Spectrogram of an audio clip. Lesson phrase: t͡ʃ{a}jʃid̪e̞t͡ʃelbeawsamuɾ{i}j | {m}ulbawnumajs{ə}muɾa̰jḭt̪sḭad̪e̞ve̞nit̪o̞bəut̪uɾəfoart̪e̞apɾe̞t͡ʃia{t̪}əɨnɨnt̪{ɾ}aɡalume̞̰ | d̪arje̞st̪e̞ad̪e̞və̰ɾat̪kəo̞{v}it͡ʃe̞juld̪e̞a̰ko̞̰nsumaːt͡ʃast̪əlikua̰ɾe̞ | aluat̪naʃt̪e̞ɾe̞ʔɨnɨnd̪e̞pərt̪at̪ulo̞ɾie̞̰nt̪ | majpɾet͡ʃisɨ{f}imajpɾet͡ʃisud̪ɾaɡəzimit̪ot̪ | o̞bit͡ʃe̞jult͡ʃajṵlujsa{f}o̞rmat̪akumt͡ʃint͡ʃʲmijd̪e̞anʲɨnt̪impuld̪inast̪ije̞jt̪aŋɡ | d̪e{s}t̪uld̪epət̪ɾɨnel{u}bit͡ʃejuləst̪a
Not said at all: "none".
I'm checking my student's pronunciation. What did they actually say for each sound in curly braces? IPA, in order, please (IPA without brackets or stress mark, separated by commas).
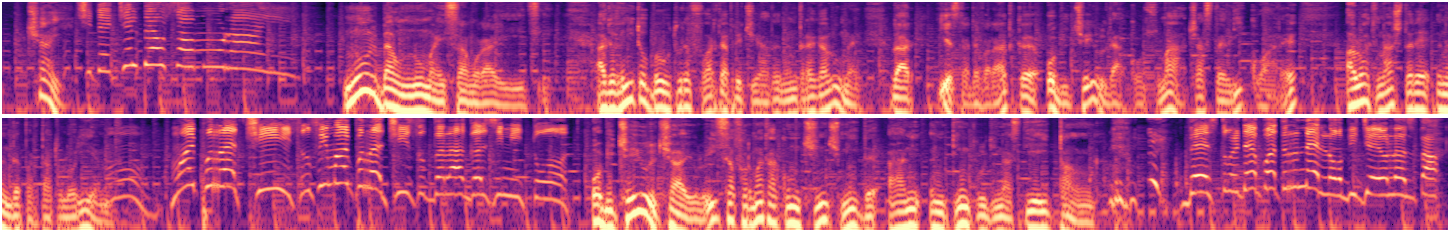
a, a, n, a, t̪, ɾ, b, f, f, s, o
